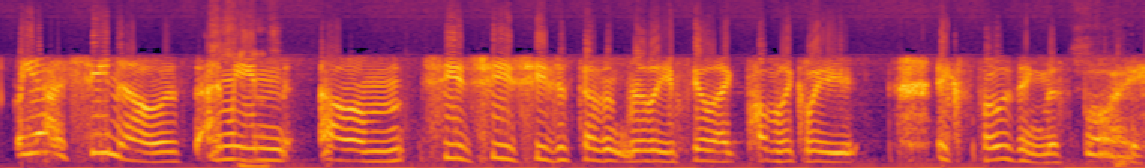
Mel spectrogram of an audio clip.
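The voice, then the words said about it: New York accent. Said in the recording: “I hear an accent there also ... I'm from New York”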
